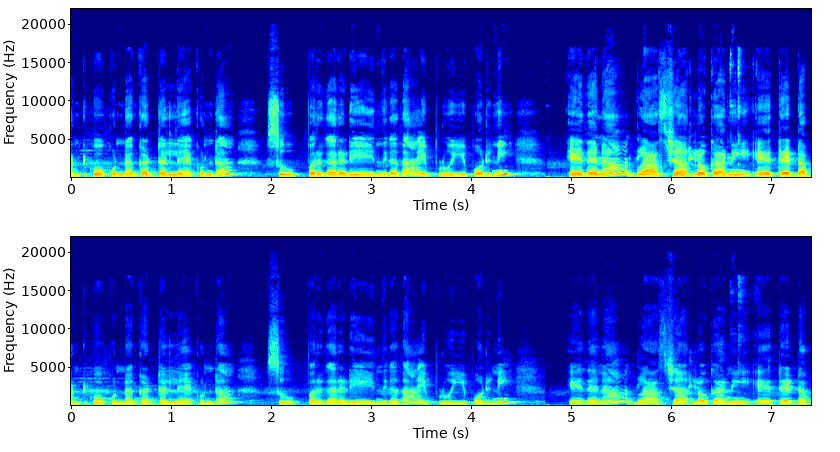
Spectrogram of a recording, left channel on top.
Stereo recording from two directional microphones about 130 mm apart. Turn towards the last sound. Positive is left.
turn(degrees=60)  # may be behind; listen again after turning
